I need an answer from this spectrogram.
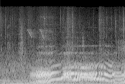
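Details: Huskies and Malamutes playing together during morning exercise; a drawn-out, wavering howl-like whine rises and dips across the whole moment, loud and close, with a low steady hum underneath.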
